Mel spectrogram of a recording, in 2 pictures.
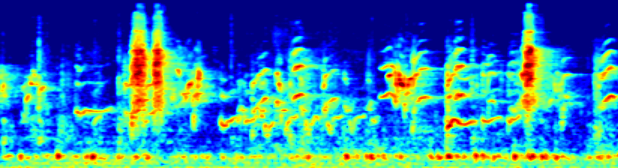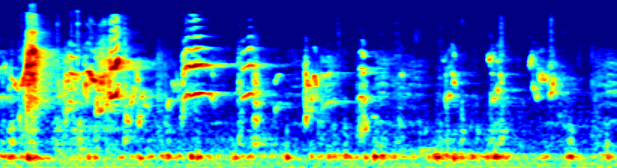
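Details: Budgerigars, ornamental cage birds, chattering to stimulate other birds: dense bursts of buzzy warbles, squeaks and sharp high chirps tumbling over one another, with a steady low hum underneath.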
